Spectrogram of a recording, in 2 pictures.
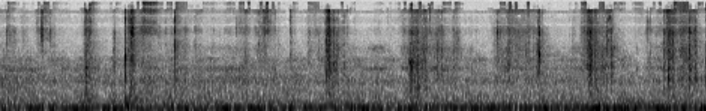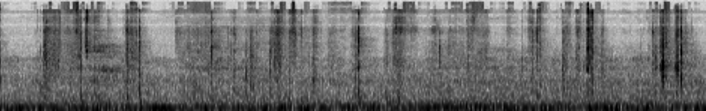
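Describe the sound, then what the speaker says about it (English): Rapid crisp riffling of Digimon trading cards being shuffled, a steady stream of soft fluttering clicks repeated throughout, fairly quiet and close. "Get a quick shuffle going."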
